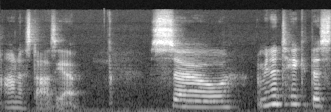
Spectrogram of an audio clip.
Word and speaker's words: Anastasia: I've always pronounced it as Anastasia, but the brand I believe pronounces it Anastasia.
